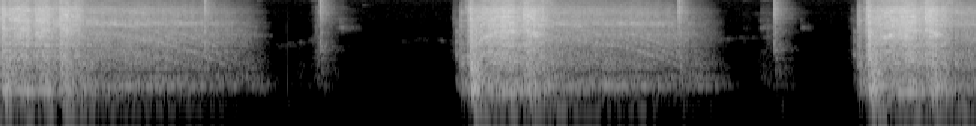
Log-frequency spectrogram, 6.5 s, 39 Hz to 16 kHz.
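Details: 1972 VW Beetle at its first start after more than two years sitting, with brake cleaner sprayed in: three cranking bursts about two seconds long, each catching and coughing briefly before dying; it fires but won't keep running.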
